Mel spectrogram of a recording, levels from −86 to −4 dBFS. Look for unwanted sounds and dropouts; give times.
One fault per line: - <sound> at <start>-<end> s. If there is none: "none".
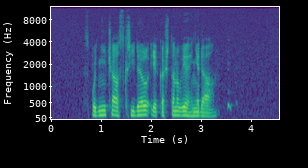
- laugh at 3.5-3.8 s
